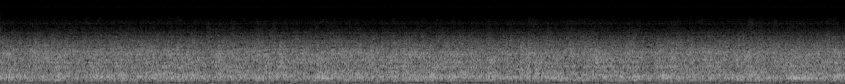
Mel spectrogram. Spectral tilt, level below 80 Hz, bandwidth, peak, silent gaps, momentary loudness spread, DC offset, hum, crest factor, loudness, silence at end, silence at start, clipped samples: -5 dB/octave; -58 dBFS; 16 kHz; -12 dBFS; none; 1 LU; 0.4%; none; 14 dB; -26 LUFS; 0 s; 0 s; under 0.1%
